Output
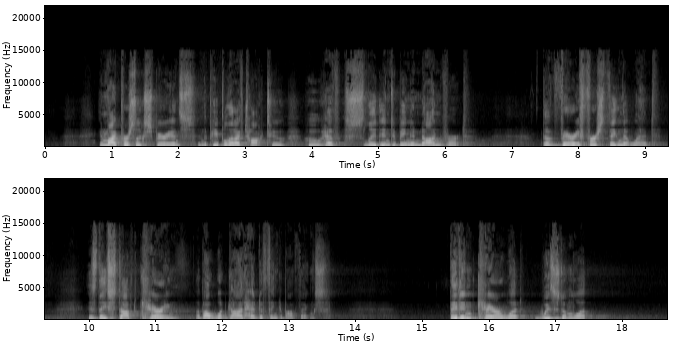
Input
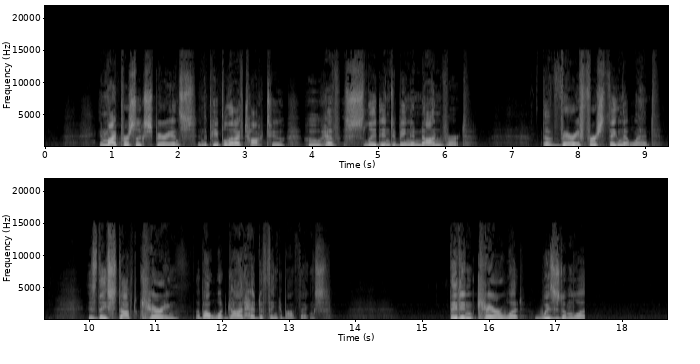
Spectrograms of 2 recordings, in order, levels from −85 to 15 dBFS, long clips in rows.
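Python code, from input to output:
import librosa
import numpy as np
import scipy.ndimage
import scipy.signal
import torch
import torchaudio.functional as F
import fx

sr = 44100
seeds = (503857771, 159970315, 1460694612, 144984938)

y = fx.peak_eq(x, sr, hz=3200.0, db=-11.5, octaves=0.64)
y = fx.rev_double_slope(y, sr, seeds[0], early_s=0.56, late_s=4.6, knee_db=-21, drr_db=15.0)
y = y * librosa.db_to_amplitude(5.5)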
